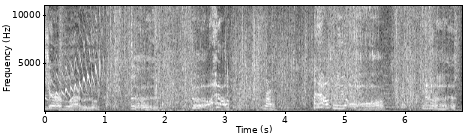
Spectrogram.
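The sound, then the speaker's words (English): Rough seawater churns and splashes continuously and fairly loudly in strong wind, with excited, strained voices crying out over the turbulent water throughout as a swimmer drowns. “The wind and waves are strong in the sea, and a light float won't be of any use.”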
